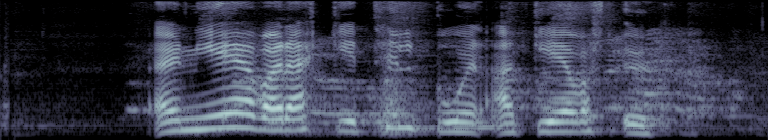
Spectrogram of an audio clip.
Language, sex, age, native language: Icelandic, male, 12, Icelandic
